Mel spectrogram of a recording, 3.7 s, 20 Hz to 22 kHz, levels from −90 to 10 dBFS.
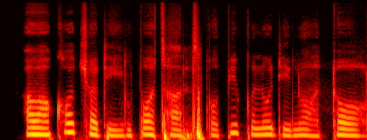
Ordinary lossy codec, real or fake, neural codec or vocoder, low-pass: none; fake; autoencoder, 48 kHz, 32 numbers a frame, DAC-VAE, trained on Japanese speech; none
